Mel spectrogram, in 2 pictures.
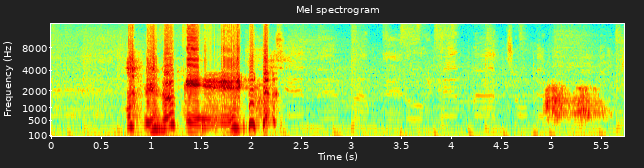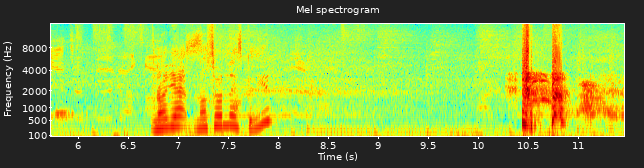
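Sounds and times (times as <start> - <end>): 
laughter: 0.8 - 2.4, 10.3 - 11.4
speech: 1.0 - 2.3, 6.8 - 8.1
dog barking: 4.9 - 6.3, 10.8 - 11.4.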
